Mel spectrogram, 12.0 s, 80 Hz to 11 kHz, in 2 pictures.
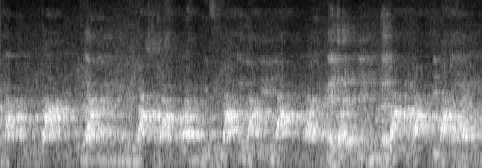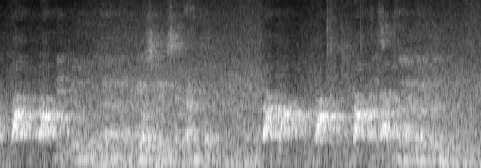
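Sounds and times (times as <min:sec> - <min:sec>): man speaking over public address: 0:00.0 - 0:09.7, 0:10.4 - 0:11.8.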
